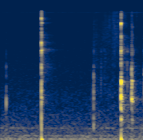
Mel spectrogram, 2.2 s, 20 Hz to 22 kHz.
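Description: A few short, sharp metallic clicks from a torque wrench on a spark plug socket as a new spark plug is tightened to 22 ft-lb: one about half a second in, a faint one, and another near the end.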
